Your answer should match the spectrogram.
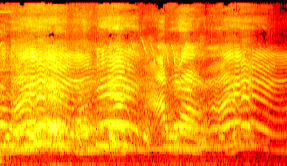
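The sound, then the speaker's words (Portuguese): A comic crying and sobbing effect voicing the crying houseplants of a home office: several high, wavering wails overlap in a continuous, exaggerated blubbering chorus, loud, lasting the whole few seconds with no plain talk. “todas as plantinhas do home office estão chorando.”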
